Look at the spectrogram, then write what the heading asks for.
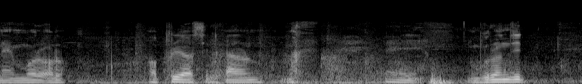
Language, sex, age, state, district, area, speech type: Assamese, male, 45-60, Assam, Goalpara, urban, spontaneous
